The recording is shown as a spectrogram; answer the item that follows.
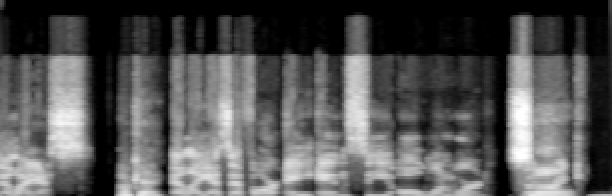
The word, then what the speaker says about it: Lisfranc: A Lisfranc, Lasfranc, is a tarsometatarsal fracture dislocation characterized by traumatic disruption between the articulation of the medial cuneiform and base of the second metatarsal.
